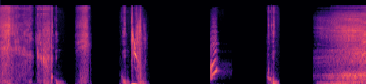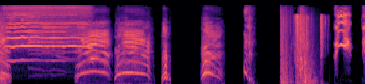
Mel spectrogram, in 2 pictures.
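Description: A cartoon bird squawks and groans.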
